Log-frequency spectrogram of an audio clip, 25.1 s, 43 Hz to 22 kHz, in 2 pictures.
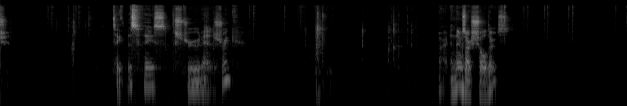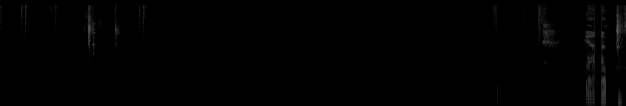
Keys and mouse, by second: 2.4 click, 2.4 middle click, 2.4-5.6 right drag, 3.3 e, 3.5-15.4 drag, 3.9 s, 6.2 Tab, 15.8-19.1 middle drag, 19.2-23.6 middle drag.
